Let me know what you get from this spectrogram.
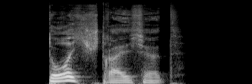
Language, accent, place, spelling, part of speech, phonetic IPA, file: German, Germany, Berlin, durchstreichet, verb, [ˈdʊʁçˌʃtʁaɪ̯çət], De-durchstreichet.ogg
- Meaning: second-person plural dependent subjunctive I of durchstreichen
